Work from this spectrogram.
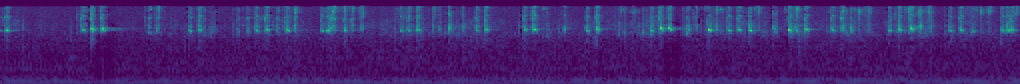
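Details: Bright, high cricket chirps pulse in quick bursts, roughly two or three a second, with a low constant hum behind them.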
